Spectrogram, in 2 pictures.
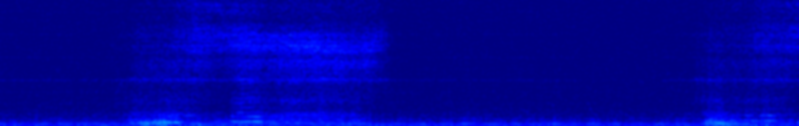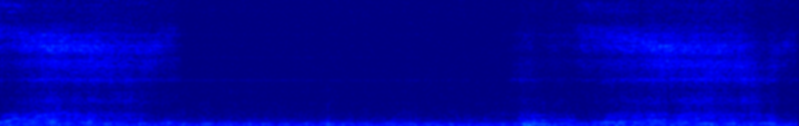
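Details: Female sleeper snoring: three long rough, rattling inhaled snores with hissing exhales, about one every four seconds, over a steady background hum.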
